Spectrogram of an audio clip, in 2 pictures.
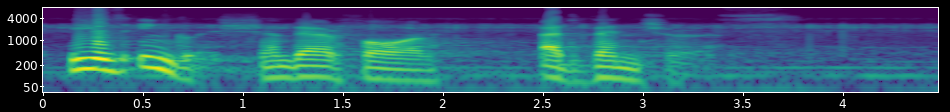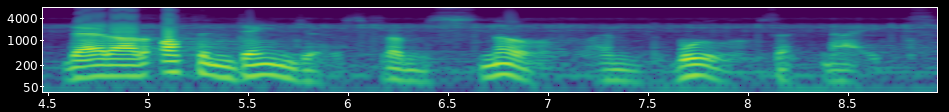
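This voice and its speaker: A man voicing Count Dracula as a grave, commanding, menacing aristocrat, slow and deliberate, in a gothic audiobook. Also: low-pitched, full character voice. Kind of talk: gothic audiobook character reading. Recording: long cavernous reverb, lo-fi computer mic, noisy.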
